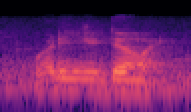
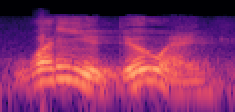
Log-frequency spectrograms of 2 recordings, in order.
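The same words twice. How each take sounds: First: It is a plain, neutral question about activity. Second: It is a scolding question, like to misbehaving kids.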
